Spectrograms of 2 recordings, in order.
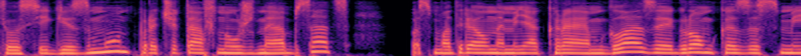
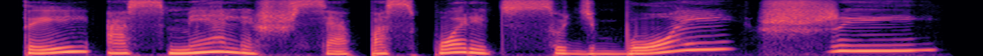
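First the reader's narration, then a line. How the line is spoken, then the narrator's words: Catlike angry hiss, half-serious. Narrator (Russian): прошипел Сигизмунд своим фирменным кошачьим злым голосом, но все же не хватало в его тоне некой серьезности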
